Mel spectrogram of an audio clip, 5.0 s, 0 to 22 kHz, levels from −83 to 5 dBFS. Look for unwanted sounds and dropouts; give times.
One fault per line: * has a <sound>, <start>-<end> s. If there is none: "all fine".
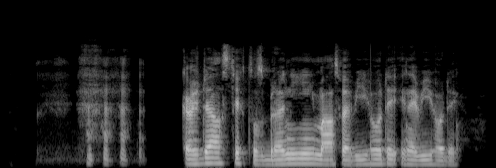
* has a laugh, 0.4-1.5 s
